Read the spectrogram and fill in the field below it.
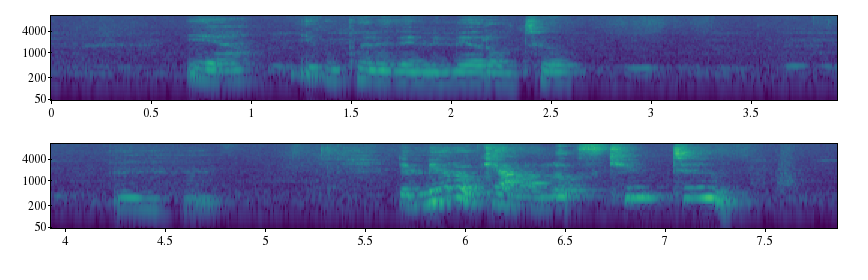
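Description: A brush scrapes through hair.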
